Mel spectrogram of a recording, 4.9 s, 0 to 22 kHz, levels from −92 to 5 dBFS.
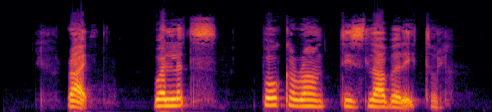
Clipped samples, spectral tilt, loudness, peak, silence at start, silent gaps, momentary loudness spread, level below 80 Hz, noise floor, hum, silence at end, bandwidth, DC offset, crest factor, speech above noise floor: under 0.1%; -4 dB/octave; -14 LUFS; 0 dBFS; 0.7 s; none; 19 LU; -56 dBFS; -52 dBFS; none; 0.55 s; 12 kHz; under 0.1%; 16 dB; 38 dB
